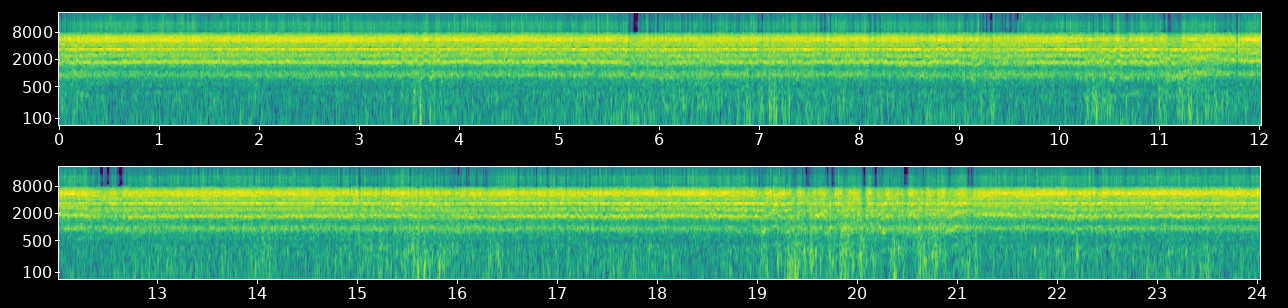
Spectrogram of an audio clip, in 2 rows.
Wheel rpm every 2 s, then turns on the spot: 230, 230, 230, 230, 220, 230, 240, 230, 230, 220, 230, 230.
none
